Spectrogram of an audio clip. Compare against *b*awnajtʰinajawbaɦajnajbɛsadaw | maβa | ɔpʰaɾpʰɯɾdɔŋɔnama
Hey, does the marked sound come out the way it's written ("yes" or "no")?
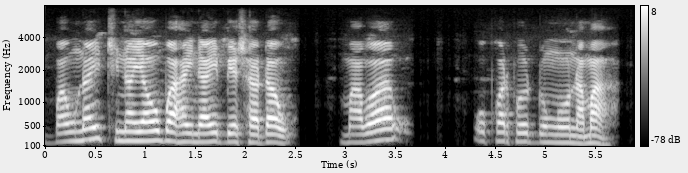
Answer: yes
